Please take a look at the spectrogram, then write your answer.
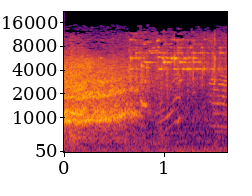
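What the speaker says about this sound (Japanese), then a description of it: "アクセルを早く抜きすぎちゃったんですね。 それで内側に吸い込まれてガーンとぶつかってしまったわけですね。" A drifting car on a mountain pass skids with a loud, close tire squeal that fades and thins out over under two seconds.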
